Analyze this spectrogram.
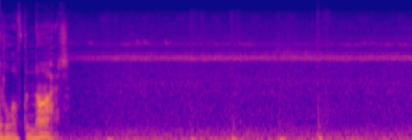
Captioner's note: night waiting noises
